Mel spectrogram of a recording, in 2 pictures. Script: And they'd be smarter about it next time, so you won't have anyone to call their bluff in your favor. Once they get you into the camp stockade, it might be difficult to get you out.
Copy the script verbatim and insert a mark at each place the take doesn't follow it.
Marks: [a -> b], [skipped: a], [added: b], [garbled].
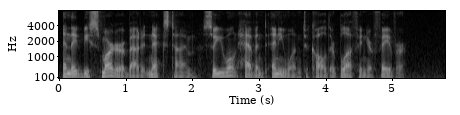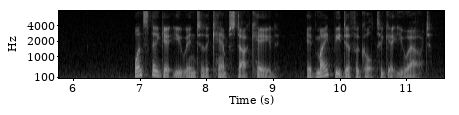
And they'd be smarter about it next time, so you won't [have -> haven't] anyone to call their bluff in your favor. Once they get you into the camp stockade, it might be difficult to get you out.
